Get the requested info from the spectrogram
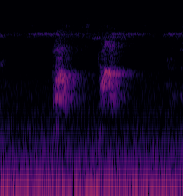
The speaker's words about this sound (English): Fuck that dog. Fuck that dog. You guys hear that dog? Fuck him.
